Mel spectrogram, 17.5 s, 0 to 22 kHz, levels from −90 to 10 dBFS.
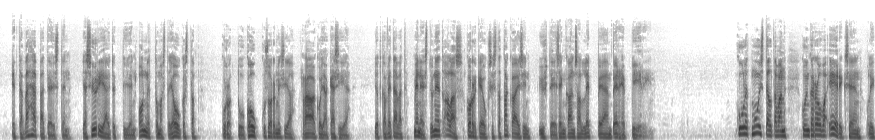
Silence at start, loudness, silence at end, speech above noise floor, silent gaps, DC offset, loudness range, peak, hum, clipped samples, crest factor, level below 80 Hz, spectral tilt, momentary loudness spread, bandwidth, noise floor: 0.25 s; -21 LUFS; 0 s; 42 dB; none; under 0.1%; 3 LU; -2 dBFS; none; under 0.1%; 20 dB; -42 dBFS; -5.5 dB/octave; 9 LU; 12 kHz; -63 dBFS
